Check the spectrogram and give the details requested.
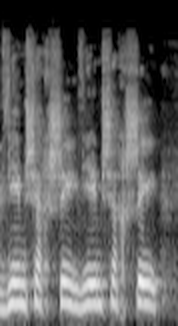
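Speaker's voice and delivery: mock weepy, tearful begging in French. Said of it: "And she was just crying".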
